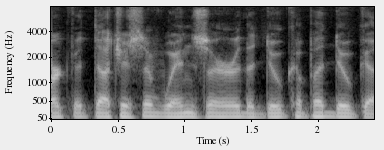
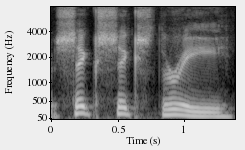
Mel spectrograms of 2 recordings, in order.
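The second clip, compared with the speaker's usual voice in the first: ordinary delivery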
